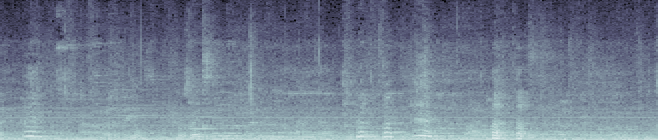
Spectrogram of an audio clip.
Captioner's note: laughing out loud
